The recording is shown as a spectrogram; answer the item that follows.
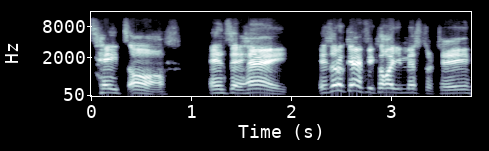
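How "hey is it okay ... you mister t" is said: snide, mocking, cheeky smart-ass tone. Retelling a student cutting off the substitute teacher, imitating TJ's smart-ass voice. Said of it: "In a real smart-ass voice".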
